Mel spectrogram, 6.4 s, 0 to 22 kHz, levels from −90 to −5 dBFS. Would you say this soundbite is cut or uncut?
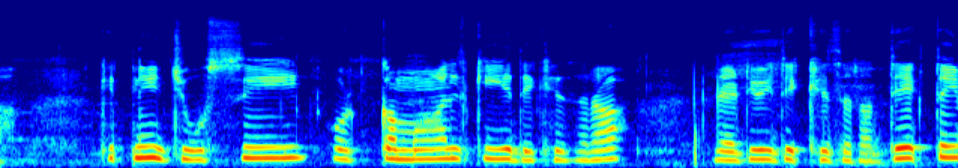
uncut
